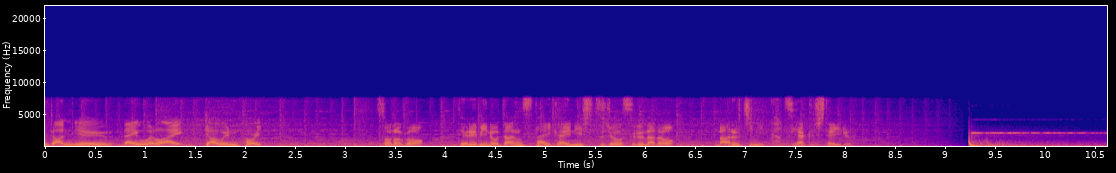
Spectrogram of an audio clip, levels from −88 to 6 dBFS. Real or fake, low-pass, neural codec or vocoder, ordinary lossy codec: real; none; none; none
